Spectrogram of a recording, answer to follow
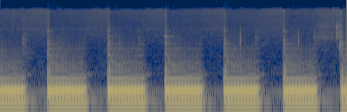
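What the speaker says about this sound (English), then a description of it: "So that's a fretted A That's fretted A." A bass guitar repeats a fretted A on the fifth fret of the E string, six evenly spaced plucked notes with deep, full low tone, close and alone.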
